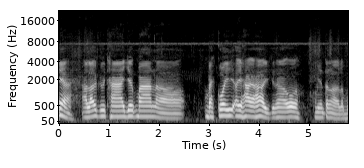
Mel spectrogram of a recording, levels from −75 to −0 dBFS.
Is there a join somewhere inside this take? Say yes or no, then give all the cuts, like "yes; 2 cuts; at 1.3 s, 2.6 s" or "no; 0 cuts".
no; 0 cuts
